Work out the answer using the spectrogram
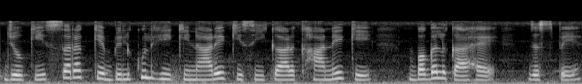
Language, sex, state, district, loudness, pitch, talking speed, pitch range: Hindi, female, Bihar, West Champaran, -18 LUFS, 225 Hz, 135 wpm, 215-265 Hz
